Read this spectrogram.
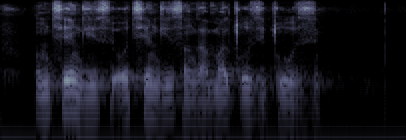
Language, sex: Zulu, male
